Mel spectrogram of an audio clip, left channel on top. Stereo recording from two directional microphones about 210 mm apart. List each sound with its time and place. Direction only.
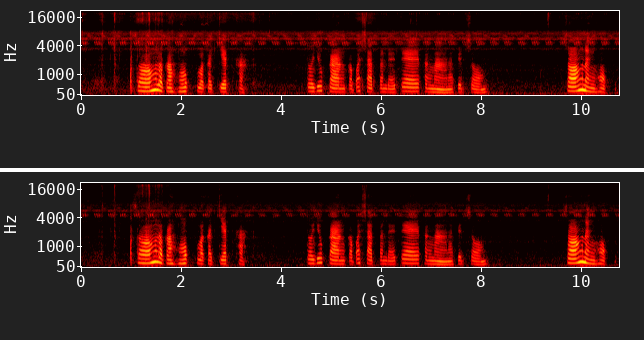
1.1 s speech: 40° right (ahead or behind)
4.5 s speech: 40° right (ahead or behind)
9.6 s speech: 30° right (ahead or behind)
